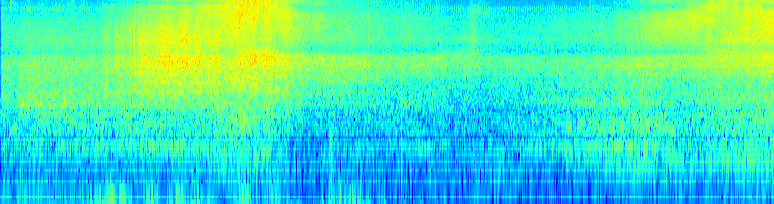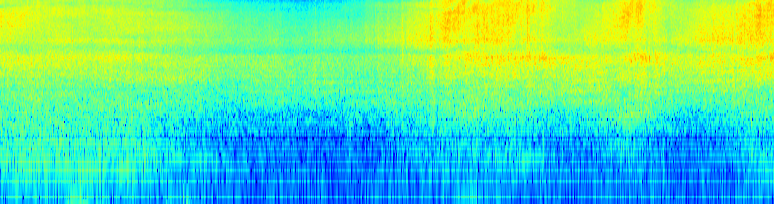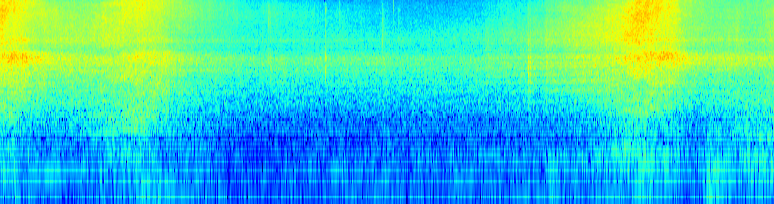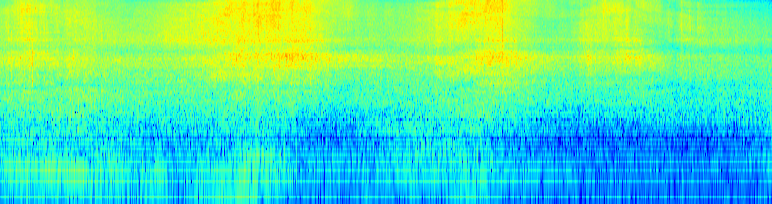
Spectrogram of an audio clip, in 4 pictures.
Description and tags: Traffic on wet roads
Recorded via mini disc during a light rain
